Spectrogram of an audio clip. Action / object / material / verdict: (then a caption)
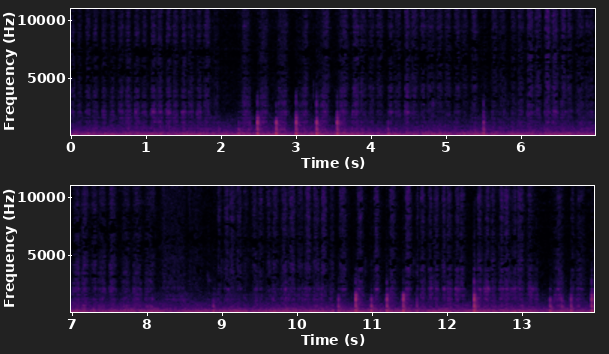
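scrape / wooden colouring pencil on thin paper over a wooden table / paper / none. A pink wooden colouring pencil scratches back and forth across a thin printed paper colouring sheet resting on a wooden table, while the other hand holds a few pencils still. A steady, soft, dry scratching runs throughout, broken by short, sharp ticks of the pencil, over a constant low hum.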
